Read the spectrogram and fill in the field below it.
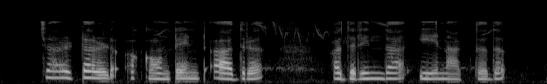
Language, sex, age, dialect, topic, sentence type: Kannada, female, 18-24, Dharwad Kannada, banking, statement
